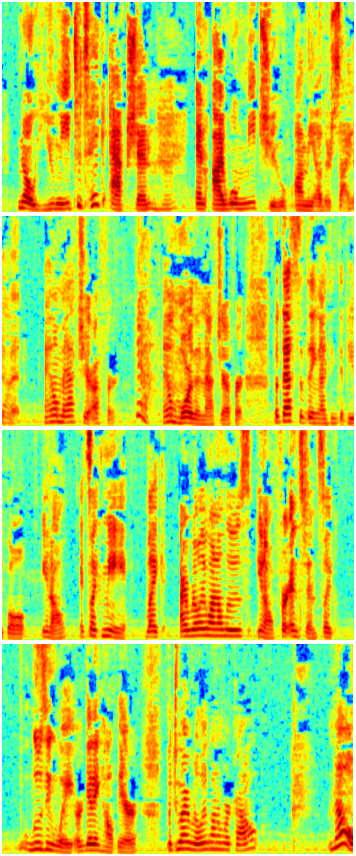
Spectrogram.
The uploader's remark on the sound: We may or may not have recorded this in my Truck, In her drive way, drinking a glass of red.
